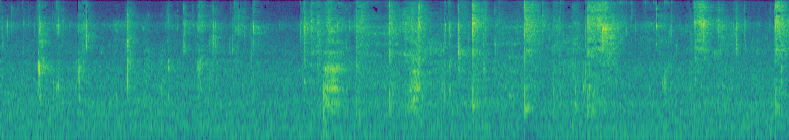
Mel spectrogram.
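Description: Metal spoon clinking and scraping on a metal tray while eating rice, a few scattered clicks over a steady low background hum.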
